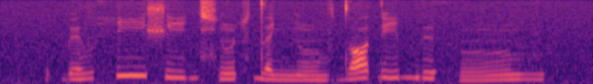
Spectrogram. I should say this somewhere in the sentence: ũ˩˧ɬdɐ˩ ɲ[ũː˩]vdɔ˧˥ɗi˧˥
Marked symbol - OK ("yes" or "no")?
yes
